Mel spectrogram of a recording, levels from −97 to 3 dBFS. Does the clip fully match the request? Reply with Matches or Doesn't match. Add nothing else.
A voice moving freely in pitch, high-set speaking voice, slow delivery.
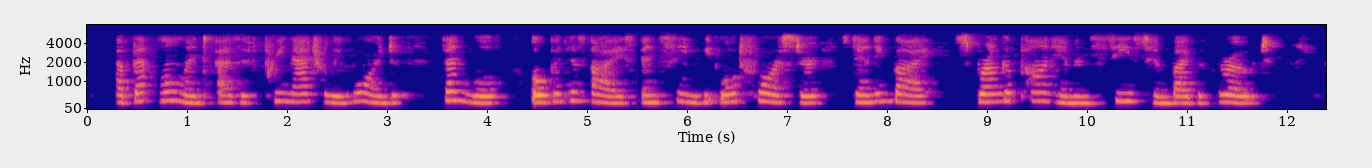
Doesn't match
